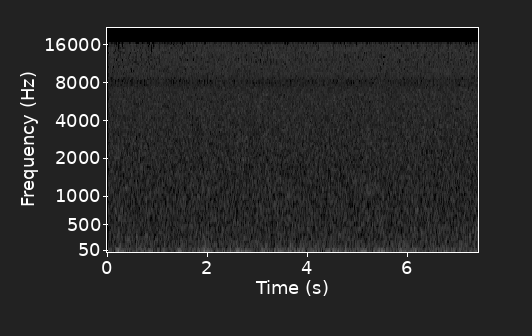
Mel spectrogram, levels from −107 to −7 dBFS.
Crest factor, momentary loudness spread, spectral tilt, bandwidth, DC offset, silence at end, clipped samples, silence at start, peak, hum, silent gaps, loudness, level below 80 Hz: 14 dB; 0 LU; -0.5 dB/octave; 16.5 kHz; under 0.1%; 0 s; under 0.1%; 0 s; -56 dBFS; none; none; -66 LUFS; -84 dBFS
